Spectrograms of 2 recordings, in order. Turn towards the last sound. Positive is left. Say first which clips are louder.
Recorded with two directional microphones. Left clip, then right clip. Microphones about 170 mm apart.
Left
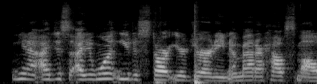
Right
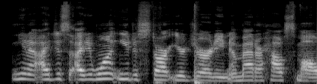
# right 3 dB
turn(degrees=-45)  # may be behind; listen again after turning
